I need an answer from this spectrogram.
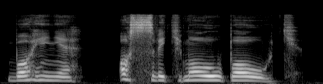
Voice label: Night Elf Female Pissed; wowpreklad; czwow; NightElfVocalFemale

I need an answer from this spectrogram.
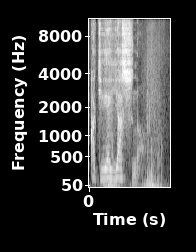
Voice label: Human Male Help; wowpreklad; czwow; HumanVocalMale

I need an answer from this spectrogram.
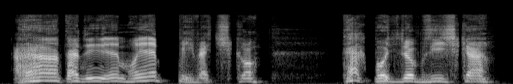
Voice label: Rifleman Pissed; wowpreklad; czwow

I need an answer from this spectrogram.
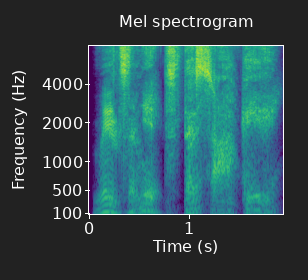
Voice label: Gnome Male Hello; wowpreklad; czwow; GnomeVocalMale

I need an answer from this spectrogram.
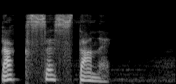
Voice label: Night Elf Female Standard NPC Vendor; wowpreklad; czwow

